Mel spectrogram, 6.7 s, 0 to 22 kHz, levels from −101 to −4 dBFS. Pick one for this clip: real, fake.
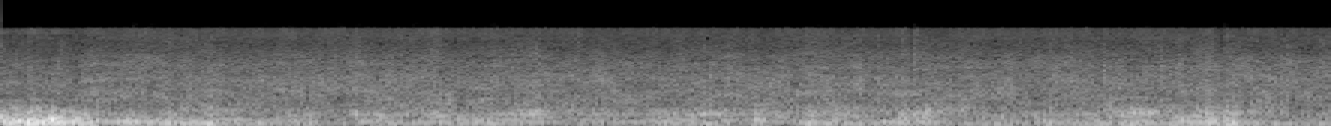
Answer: fake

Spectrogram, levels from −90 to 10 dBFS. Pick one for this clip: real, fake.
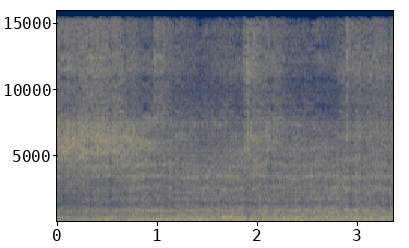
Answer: fake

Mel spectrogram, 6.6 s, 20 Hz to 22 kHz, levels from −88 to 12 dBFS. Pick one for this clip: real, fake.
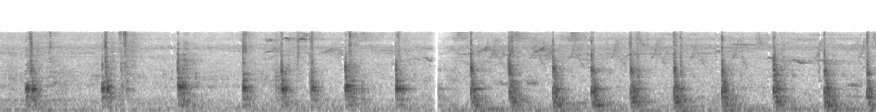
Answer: real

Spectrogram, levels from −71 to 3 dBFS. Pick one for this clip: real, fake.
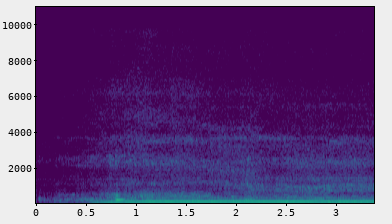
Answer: fake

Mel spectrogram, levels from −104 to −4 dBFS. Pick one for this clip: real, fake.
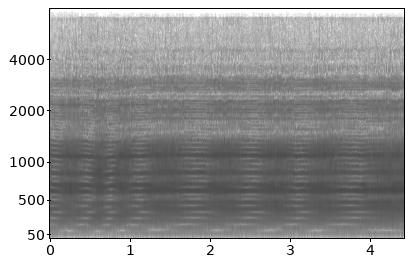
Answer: real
